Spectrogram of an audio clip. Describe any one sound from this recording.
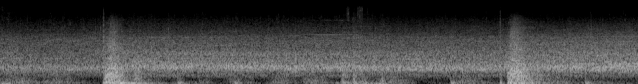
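A body slams down onto a wrestling ring mat.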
